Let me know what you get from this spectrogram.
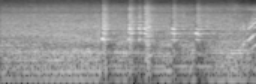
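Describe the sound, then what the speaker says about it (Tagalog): Truck horns sound in short honks over a steady roar of traffic, several quick toots close together, heard from a sheltered spot in the rain. "Nakakaano yung busina ng mga truck."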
